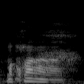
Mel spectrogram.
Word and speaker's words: Macron: You gotta say like a French person. Macron.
